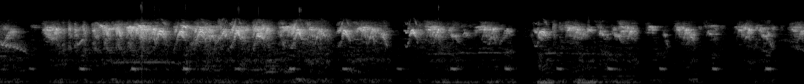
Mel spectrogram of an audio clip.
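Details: House sparrows chirping in a dense, almost continuous stream of harsh, high chirps, with steady faint ticking in the background.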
